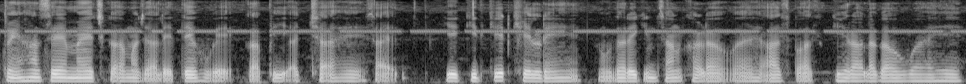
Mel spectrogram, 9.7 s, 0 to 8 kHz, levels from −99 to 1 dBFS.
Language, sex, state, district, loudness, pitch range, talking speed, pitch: Hindi, male, Chhattisgarh, Jashpur, -20 LUFS, 115-120 Hz, 175 wpm, 120 Hz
